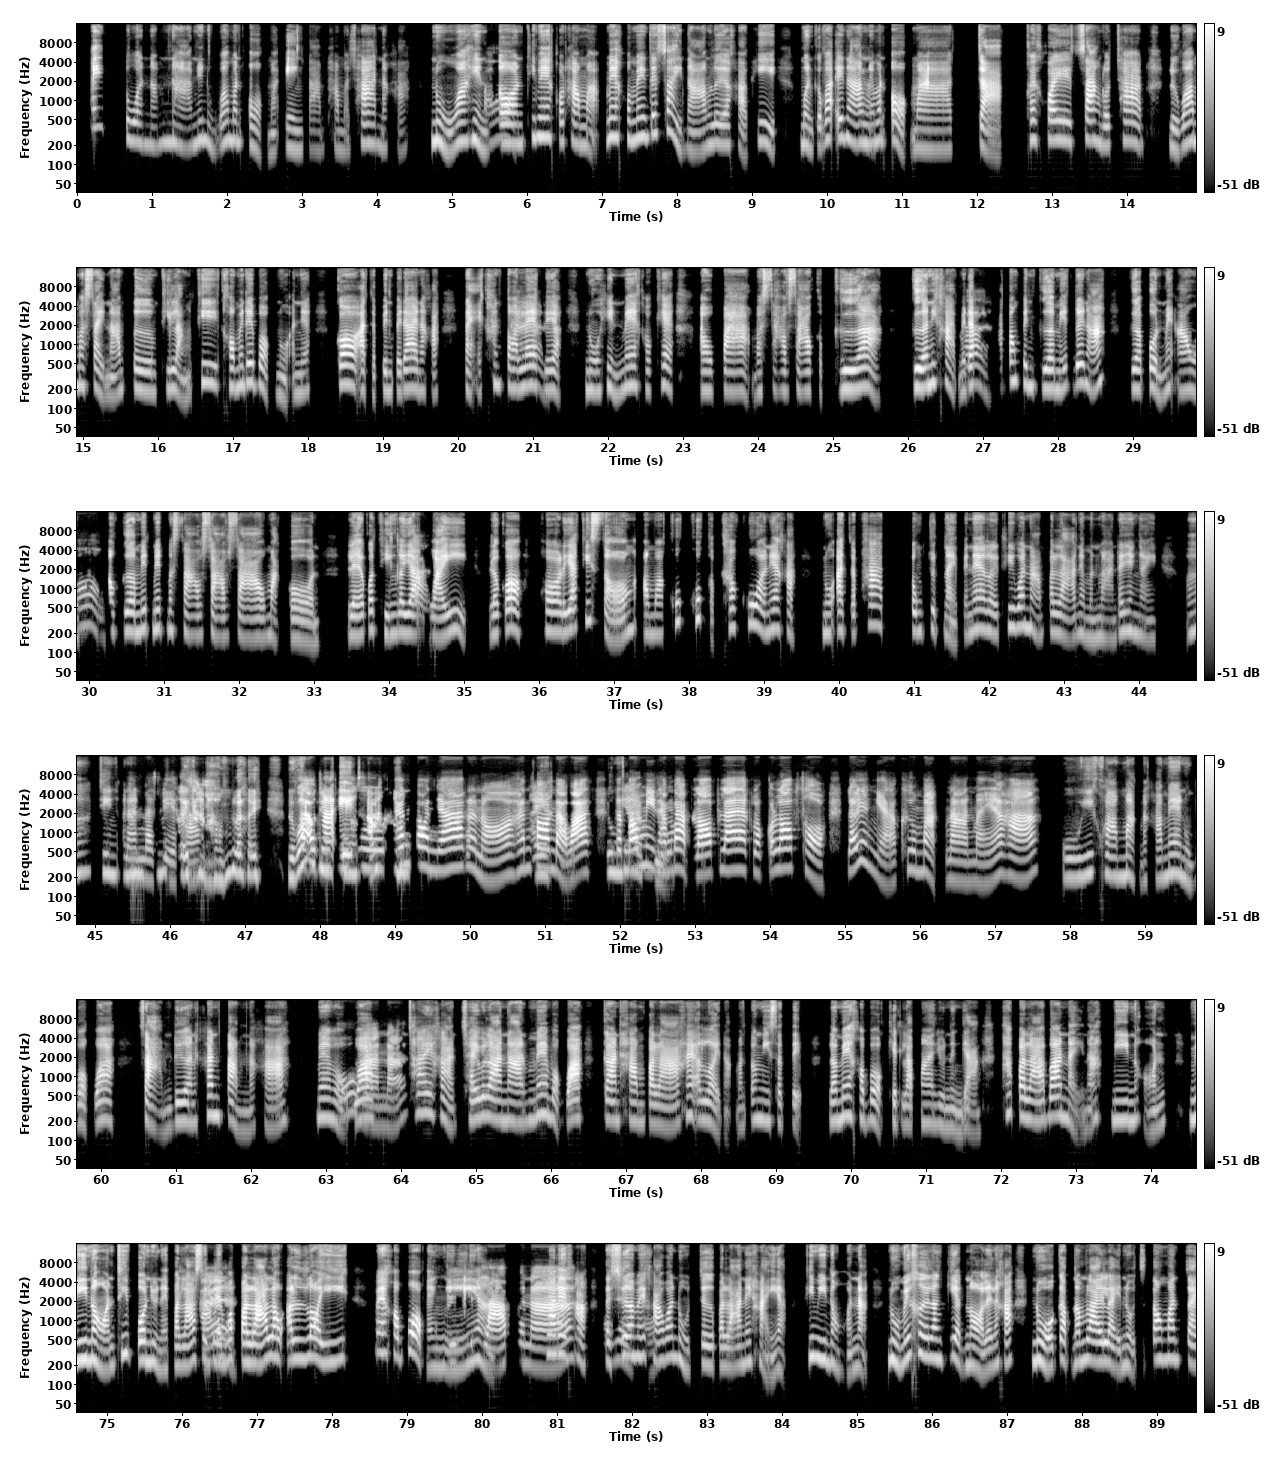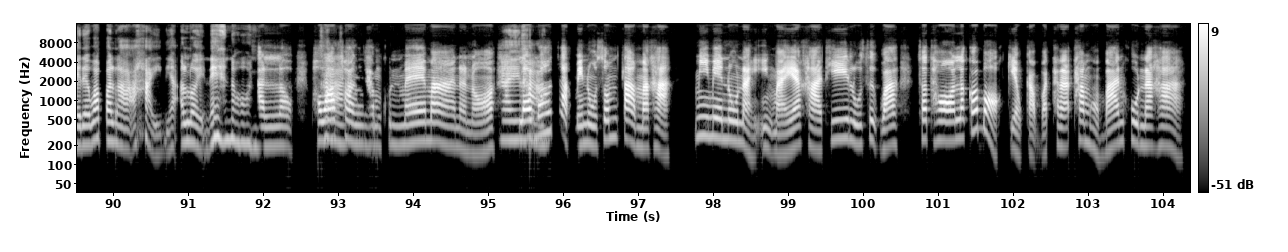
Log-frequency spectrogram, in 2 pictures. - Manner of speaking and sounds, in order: laughing while speaking: "ถามเลย"; laughing while speaking: "อืม"; laughing while speaking: "แน่นอน"
- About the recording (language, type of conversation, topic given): Thai, podcast, อาหารแบบบ้าน ๆ ของครอบครัวคุณบอกอะไรเกี่ยวกับวัฒนธรรมของคุณบ้าง?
